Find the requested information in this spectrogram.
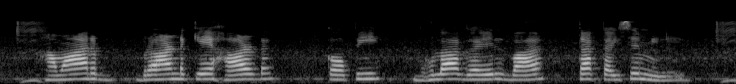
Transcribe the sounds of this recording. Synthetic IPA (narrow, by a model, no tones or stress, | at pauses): həmaːɾbɾãːɳɖkeɦaːɾɖ | kɔːpi | bʱulaɡəelba | t̪əkːəɪsemɪle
